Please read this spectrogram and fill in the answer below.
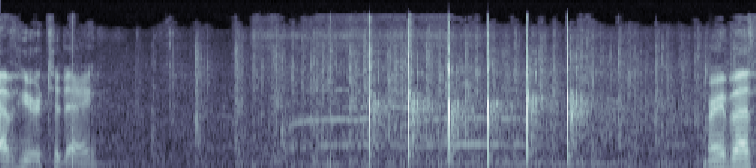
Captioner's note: audience claps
